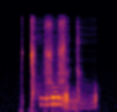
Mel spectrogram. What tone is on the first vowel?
high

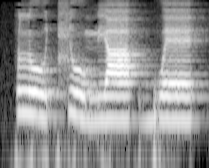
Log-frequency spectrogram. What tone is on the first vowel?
falling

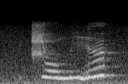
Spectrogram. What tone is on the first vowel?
low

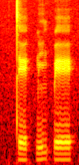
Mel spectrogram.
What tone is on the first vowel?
low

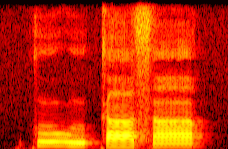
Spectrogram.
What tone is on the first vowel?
high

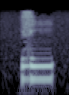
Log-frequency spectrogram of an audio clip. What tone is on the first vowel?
high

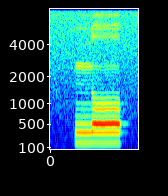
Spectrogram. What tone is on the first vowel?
high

